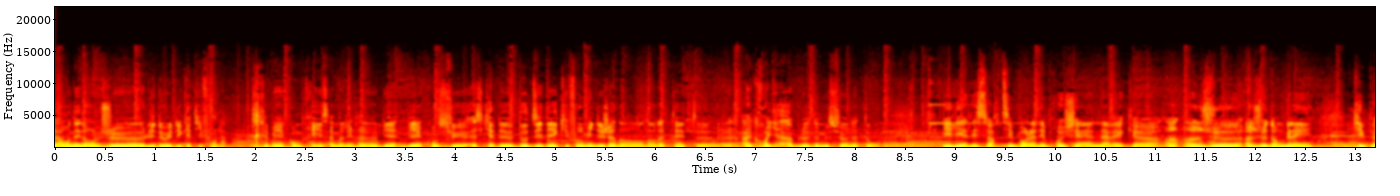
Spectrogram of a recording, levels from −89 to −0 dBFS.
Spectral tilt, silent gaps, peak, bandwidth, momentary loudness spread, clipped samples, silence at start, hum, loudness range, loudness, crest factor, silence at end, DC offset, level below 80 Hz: -6 dB/octave; none; -4 dBFS; 15 kHz; 7 LU; under 0.1%; 0 s; none; 2 LU; -21 LUFS; 16 dB; 0 s; under 0.1%; -32 dBFS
